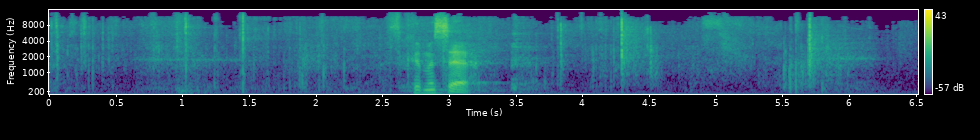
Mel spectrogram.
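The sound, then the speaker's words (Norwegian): Papers rustle and shuffle in several crinkly bursts, loudest around the middle, as a man looks for his papers and speaks briefly and quietly over the handling noise. “Skal vi se, Nå har jeg eh, kanskje lagt ifra meg eh, litt av papirene mine her. Eller så har jeg de her.”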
